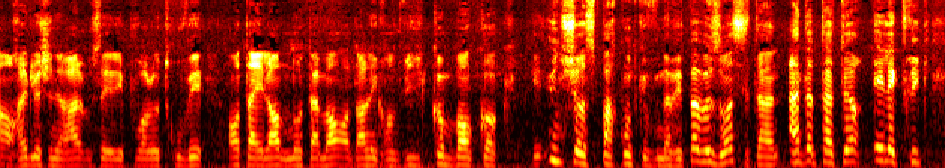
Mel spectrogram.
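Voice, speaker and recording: A man's voice: a little high, fairly bright tone, slight background noise. A man giving casual travel advice in a vlog, chatty and direct with joking asides, recorded outdoors in a town. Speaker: travel vlogger.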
